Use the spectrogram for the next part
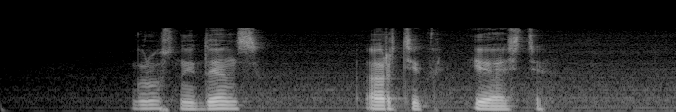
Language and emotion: Russian, sad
